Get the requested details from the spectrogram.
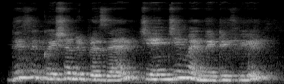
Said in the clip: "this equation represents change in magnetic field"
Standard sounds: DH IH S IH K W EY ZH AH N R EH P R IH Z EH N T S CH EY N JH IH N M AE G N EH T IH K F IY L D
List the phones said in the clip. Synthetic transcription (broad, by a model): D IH S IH K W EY SH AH N R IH P R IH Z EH N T CH EY N JH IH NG M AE G N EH T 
